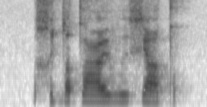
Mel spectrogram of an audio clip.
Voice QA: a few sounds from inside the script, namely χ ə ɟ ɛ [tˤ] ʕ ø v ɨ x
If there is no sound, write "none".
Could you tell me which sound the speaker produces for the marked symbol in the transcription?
tˤ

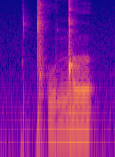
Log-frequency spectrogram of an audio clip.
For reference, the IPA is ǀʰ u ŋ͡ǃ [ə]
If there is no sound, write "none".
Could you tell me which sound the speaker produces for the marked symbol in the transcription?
ə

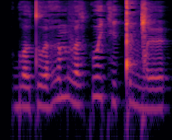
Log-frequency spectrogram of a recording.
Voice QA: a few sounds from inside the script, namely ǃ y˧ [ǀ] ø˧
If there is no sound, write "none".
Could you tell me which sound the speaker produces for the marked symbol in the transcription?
ŋ͡ǀ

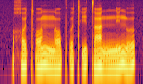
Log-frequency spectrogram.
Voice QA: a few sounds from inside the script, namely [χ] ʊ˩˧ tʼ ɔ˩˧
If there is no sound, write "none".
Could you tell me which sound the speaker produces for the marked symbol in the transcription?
χ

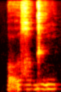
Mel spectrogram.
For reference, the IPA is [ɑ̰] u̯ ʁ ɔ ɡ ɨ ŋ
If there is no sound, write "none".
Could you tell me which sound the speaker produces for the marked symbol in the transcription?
ɔ̰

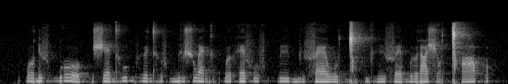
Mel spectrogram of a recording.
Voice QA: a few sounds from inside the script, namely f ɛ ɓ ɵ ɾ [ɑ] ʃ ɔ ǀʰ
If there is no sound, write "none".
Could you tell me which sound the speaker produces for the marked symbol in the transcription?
ɑ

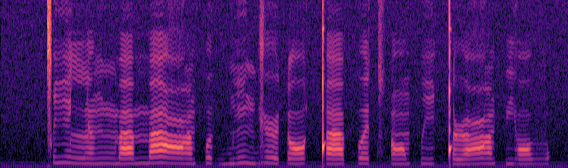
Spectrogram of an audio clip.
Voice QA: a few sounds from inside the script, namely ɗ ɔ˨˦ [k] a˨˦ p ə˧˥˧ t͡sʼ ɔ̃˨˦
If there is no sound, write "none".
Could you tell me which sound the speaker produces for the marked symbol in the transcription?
ǃ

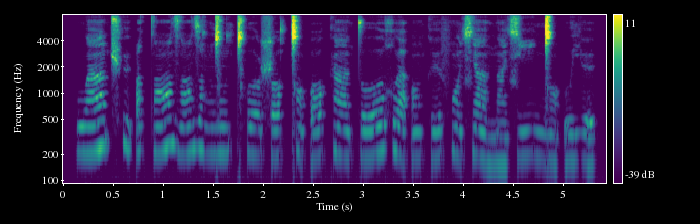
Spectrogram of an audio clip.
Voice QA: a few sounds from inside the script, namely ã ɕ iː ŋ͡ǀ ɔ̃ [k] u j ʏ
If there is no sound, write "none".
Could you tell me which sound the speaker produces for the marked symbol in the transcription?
ʔ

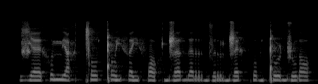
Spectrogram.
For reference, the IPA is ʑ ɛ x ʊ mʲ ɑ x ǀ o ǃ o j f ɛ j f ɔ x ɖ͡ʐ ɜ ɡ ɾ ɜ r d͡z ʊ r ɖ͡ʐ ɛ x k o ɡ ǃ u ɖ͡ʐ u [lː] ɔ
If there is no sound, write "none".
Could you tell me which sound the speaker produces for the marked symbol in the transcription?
ɾ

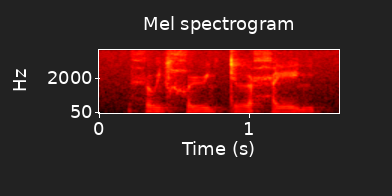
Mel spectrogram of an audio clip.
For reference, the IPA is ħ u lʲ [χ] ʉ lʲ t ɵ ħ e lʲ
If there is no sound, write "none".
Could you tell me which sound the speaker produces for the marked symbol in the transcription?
χ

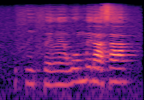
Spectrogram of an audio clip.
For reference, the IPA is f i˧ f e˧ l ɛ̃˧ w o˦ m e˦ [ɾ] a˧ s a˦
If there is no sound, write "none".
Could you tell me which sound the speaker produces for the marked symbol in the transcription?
ɾ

